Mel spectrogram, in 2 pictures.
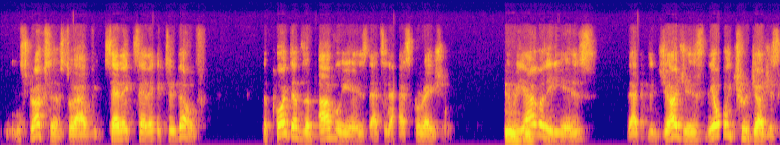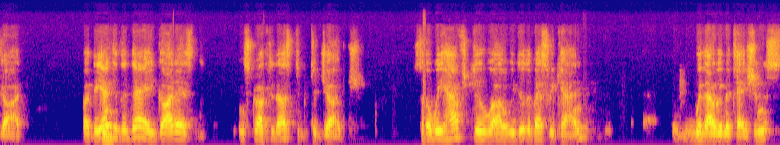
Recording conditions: video call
